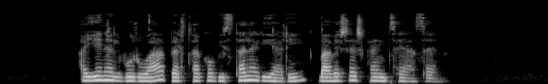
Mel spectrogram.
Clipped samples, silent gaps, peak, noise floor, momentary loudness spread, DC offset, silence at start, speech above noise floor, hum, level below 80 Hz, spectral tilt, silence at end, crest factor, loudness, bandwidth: under 0.1%; none; -4 dBFS; -70 dBFS; 11 LU; under 0.1%; 0.8 s; 50 dB; none; -66 dBFS; -6.5 dB/octave; 1.1 s; 18 dB; -20 LUFS; 11.5 kHz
